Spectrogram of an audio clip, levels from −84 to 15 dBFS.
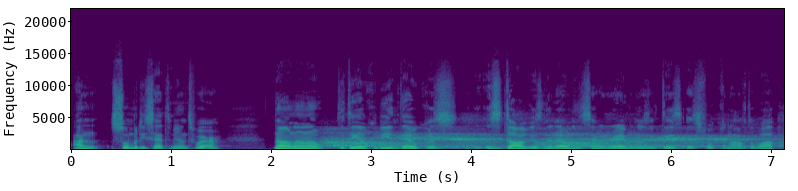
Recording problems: echo of what is said; strong; from 2.5 s on; 210 ms later, 6 dB below the speech

